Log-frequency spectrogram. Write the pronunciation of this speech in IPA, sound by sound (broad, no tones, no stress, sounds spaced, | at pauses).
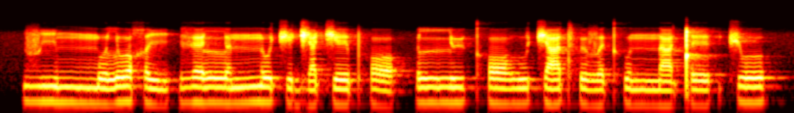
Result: v i mː ʊ l ʊ χ i | ɣ ɛ lː ə nː ʊ t͡ʃ ɪ d͡ʒ a t͡ʃ e pʰ ɔ | lː y kʰ ɔ ɣ u t͡ʃ a tʰ ʏ v ɛ kʰ u nː a ǃ e | t͡ʃ ʊ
